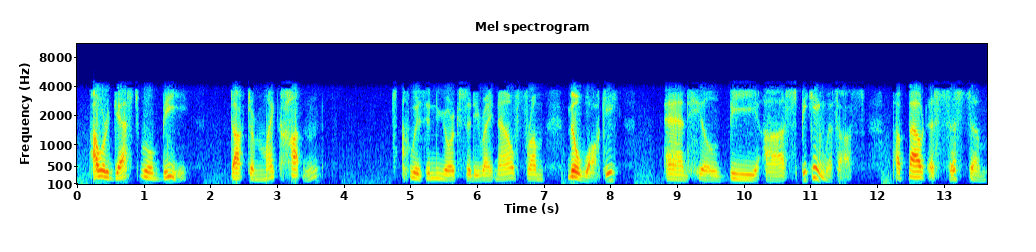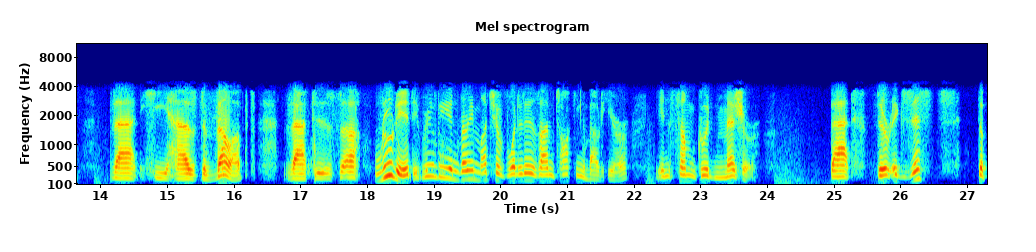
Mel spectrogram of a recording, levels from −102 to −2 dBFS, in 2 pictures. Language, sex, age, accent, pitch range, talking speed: English, male, 60-79, American, 115-165 Hz, 120 wpm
